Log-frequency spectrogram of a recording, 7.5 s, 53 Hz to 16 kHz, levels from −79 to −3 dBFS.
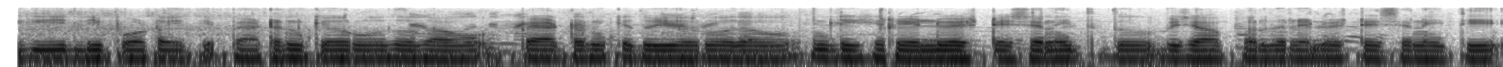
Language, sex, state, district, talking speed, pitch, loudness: Kannada, male, Karnataka, Bijapur, 95 wpm, 115 Hz, -15 LUFS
